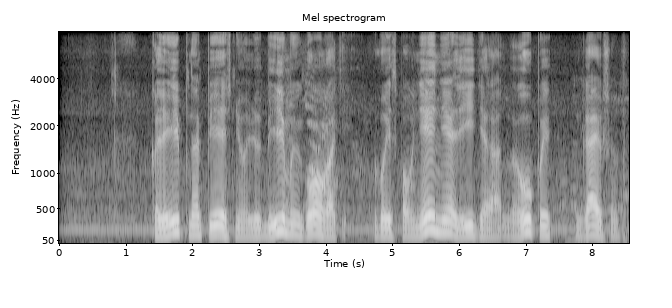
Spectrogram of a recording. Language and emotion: Russian, neutral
